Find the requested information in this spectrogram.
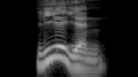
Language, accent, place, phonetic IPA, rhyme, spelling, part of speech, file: German, Germany, Berlin, [ˈliːli̯ən], -iːli̯ən, Lilien, noun, De-Lilien.ogg
- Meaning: plural of Lilie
